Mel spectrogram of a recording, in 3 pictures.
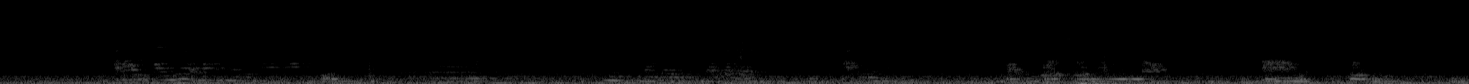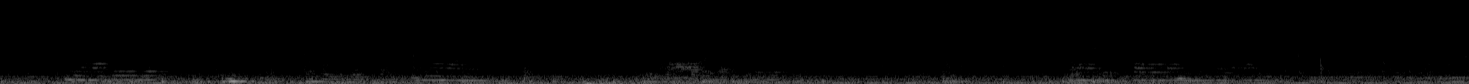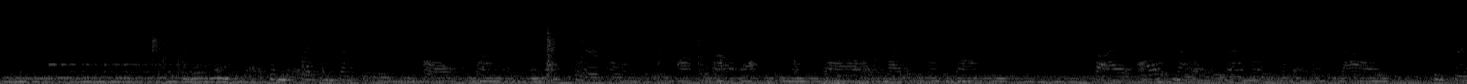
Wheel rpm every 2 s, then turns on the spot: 0, 0, 0, 0, 0, 0, 0, 0, 0, 0, 0, 0, 0, 0, 0, 0, 0, 0, 0, 0, 0, 0.
none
